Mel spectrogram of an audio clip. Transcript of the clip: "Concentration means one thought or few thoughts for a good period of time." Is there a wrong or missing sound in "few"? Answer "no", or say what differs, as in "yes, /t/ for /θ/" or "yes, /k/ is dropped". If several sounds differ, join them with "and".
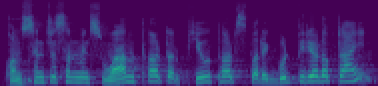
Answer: yes, /p/ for /f/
